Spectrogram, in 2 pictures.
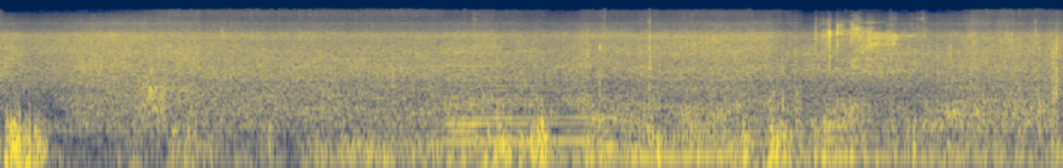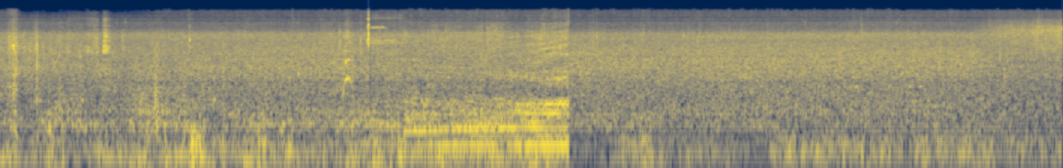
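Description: Steady rain falling, an even hiss. Twice a low drone with a steady pitch rises out of it, about a quarter of the way in and again about three-quarters through, and the second one cuts off suddenly.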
